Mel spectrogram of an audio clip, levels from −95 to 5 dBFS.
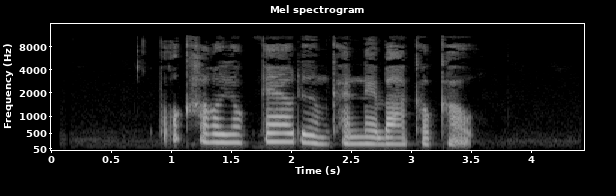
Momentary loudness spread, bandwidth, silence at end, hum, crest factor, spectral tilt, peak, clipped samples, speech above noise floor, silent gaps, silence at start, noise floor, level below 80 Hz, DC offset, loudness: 9 LU; 11.5 kHz; 0.95 s; none; 20 dB; -5 dB/octave; -12 dBFS; under 0.1%; 44 dB; none; 0.95 s; -73 dBFS; -80 dBFS; under 0.1%; -30 LUFS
